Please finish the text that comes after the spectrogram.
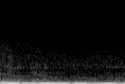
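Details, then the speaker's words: Mazda B2200 pickup shortly after a cold start (about 51°F), in neutral: after a kick of the throttle it drops right down to a deep, steady low idle with no surging or hunting; normal low idle. "goes right down to low idle."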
